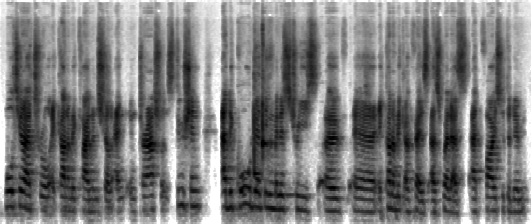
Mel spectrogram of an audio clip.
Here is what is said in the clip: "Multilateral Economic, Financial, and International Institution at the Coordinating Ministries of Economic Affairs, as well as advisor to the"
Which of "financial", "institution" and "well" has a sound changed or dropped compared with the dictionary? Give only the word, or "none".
none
